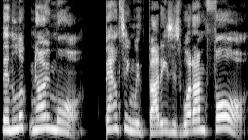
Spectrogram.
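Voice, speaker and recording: Big male kangaroo, done by a woman, storybook, bouncy, exuberant, friendly, raised pitch, dry recording. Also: lively intonation, moderate pace, a little mellow, no echo. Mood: cheerful, eager. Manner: exuberant, rhyming.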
